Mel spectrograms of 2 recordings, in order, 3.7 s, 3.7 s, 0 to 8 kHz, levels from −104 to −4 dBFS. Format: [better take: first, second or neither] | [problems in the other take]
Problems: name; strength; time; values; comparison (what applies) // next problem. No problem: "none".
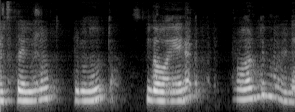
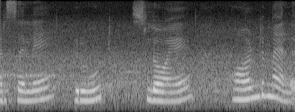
second | noise reduction (neural mask model DeepFilterNet 3)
